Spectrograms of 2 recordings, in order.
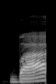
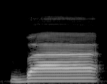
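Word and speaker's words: ب: এরপরে আরবি যেই হরফটি রয়েছে সেটি হলো বা। বা। এই বা হরফটি দুই ঠোঁটের ভিজা জায়গা হইতে উচ্চারিত হইবে। বা হরফটি দুই ঠোঁটের ভিজা জায়গা হইতে উচ্চারিত হইবে। বা।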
